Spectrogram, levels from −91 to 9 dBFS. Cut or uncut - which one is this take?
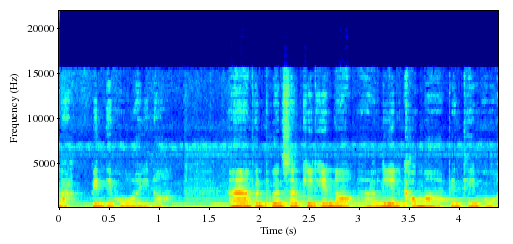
cut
